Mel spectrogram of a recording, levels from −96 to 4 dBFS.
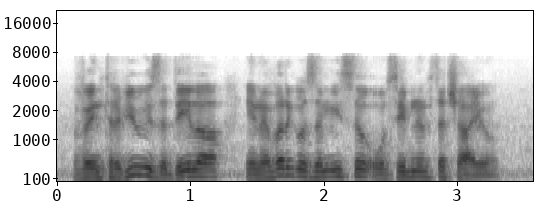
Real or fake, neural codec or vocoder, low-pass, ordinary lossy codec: fake; codec, 16 kHz, 6 kbps, DAC; 7.2 kHz; none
